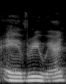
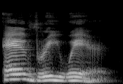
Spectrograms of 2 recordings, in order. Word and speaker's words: everywhere: Sem mistério aqui, sempre bom lembrar que essas letrinhas E pintadas de cinza e não são pronunciadas, e só na palavra everywhere temos duas. Então, everywhere, everywhere.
